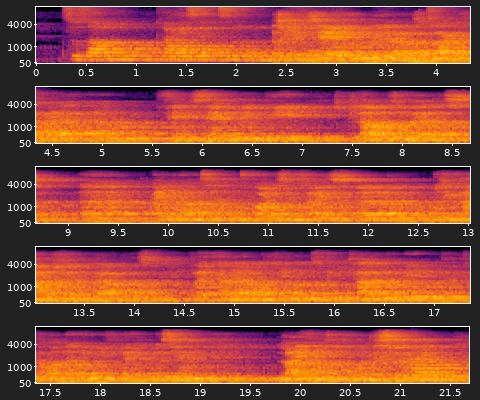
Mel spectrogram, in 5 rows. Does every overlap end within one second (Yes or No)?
No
